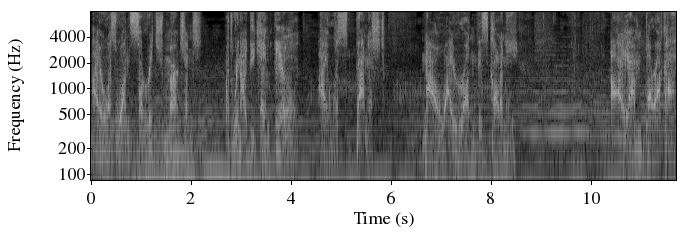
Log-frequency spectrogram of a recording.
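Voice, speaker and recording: An actor playing a proud, embittered disfigured mutant leader with a gravelly growl in a video game cutscene. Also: male voice, fairly low pitch, wildly swooping pitch, takes it slowly, long pauses, over music, heavily acted. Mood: grave, guarded.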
